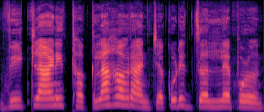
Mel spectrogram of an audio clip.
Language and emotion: Goan Konkani, disgusted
